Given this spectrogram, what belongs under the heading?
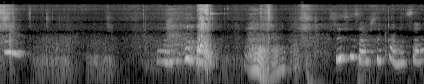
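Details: Sharp, explosive nasal bursts from a small Yorkshire terrier, a few sneezes in quick succession, mixed with snuffles and squeaky breaths; sneezing.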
